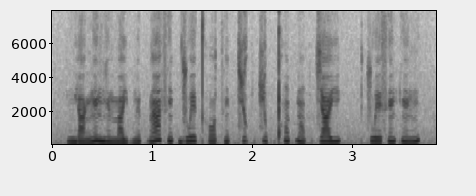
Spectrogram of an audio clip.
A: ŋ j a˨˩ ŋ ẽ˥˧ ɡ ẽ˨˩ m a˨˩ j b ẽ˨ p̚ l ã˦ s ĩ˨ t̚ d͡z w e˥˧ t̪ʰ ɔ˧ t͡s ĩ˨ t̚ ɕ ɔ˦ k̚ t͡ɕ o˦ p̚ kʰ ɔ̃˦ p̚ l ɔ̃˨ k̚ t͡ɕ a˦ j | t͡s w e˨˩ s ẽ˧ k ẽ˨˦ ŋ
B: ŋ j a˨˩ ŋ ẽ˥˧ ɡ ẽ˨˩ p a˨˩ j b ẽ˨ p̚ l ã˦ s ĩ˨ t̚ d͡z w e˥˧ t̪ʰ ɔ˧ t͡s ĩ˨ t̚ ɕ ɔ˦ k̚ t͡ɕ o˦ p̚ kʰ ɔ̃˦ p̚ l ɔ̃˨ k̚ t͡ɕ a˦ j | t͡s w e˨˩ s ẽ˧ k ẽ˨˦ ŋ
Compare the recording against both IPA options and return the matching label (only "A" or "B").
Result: A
